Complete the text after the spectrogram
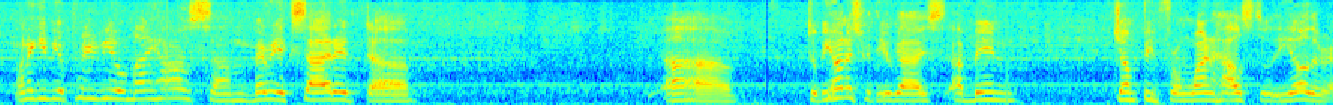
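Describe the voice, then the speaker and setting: A man's voice: high voice, vocal fry, darkish tone, a little hiss or hum, low-quality recording. A middle-aged man from Puerto Rico with a Puerto Rican Spanish accent, giving an earnest, encouraging motivational talk to camera about investing. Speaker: real estate investor. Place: house.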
